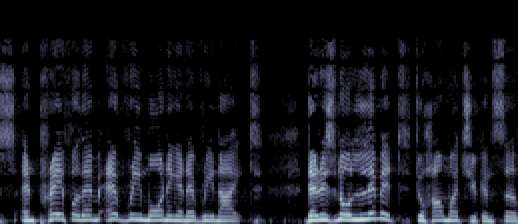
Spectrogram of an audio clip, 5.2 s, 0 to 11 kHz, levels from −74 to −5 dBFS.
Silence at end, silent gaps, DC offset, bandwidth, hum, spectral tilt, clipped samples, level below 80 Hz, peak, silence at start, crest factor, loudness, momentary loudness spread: 0 s; none; under 0.1%; 9.4 kHz; none; -4.5 dB/octave; under 0.1%; -74 dBFS; -8 dBFS; 0 s; 18 dB; -26 LUFS; 10 LU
